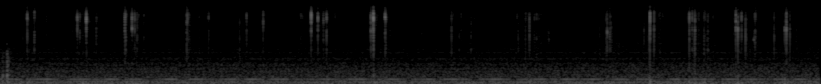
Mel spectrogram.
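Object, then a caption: Rock salt lamp. Fingertips and long nails tap and click on the solid, rough salt of a large, lit pink Himalayan rock salt lamp. Quiet, dry, bright clicks scatter irregularly over the clip, each dying away almost instantly. A low, steady hum sits underneath.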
